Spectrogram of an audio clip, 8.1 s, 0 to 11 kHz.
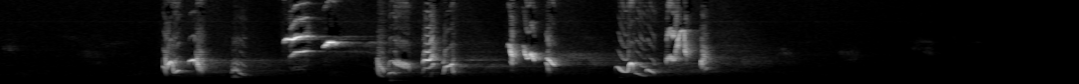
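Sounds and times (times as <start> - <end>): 
Gray catbird song: 0.7 - 6.5.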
